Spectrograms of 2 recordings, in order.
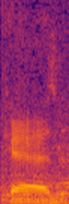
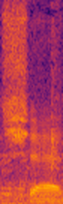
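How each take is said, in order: First: The name begins with an 'sk' sound. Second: The name begins with an 'sh' sound. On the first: The speaker calls it right. "It's SCAD" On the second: The speaker calls it wrong. "I said it wrong. I said Shad"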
